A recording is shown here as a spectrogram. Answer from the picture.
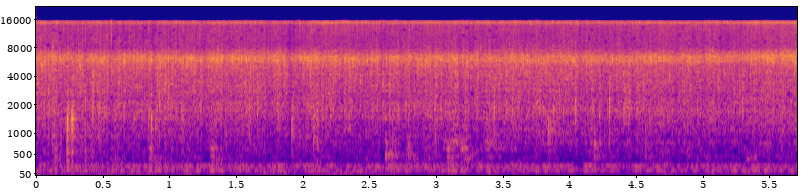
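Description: Beef steaks and sliced onions sizzling steadily in hot oil in a frying pan as the onions start to brown, with a few faint clicks of a fork moving them.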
